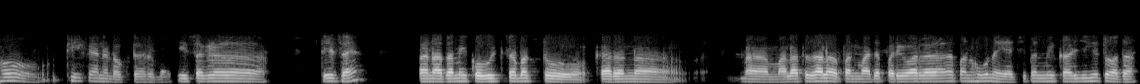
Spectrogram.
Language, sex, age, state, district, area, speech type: Marathi, male, 18-30, Maharashtra, Akola, urban, conversation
